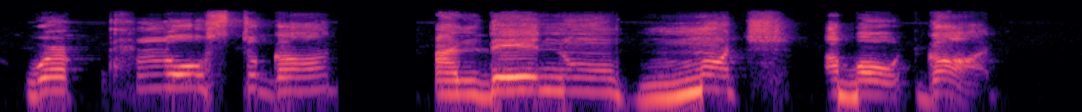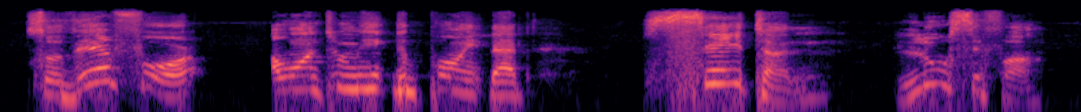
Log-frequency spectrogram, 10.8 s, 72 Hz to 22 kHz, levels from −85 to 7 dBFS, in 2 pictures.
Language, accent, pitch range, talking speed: English, Nigerian, 165-225 Hz, 115 wpm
